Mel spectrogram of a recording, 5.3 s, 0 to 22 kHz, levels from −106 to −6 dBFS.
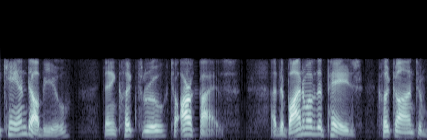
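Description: At 2.45 to 2.50 s, packet loss with pitch repetition leaves a brief held, buzzy tone that dies away rather than a hard silent gap. About 60 ms of audio is missing, which fits three lost 20 ms packets, and the receiver loops the last pitch period to cover them. The band-limited G.711 telephone coding stays steady through it.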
